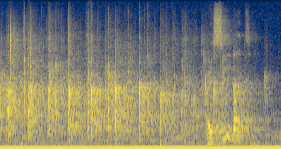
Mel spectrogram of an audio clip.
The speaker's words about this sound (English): Let's clap our hands for Jesus. I bless God.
